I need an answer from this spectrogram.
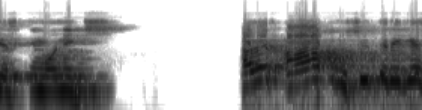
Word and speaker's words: mnemonics: एन ई एम ओ एन आई सी एस निमोनिक्स अगर आप उसी तरीके से चलेंगे जिस तरीके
